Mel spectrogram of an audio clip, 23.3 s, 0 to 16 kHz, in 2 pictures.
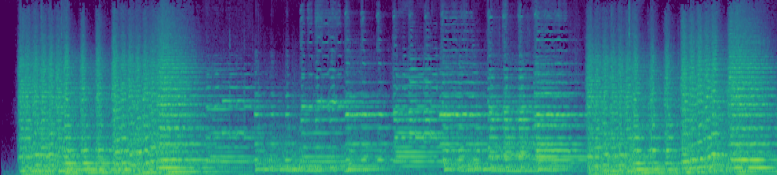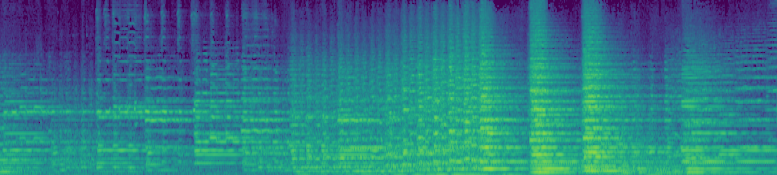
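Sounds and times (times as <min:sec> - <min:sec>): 
philharmonic orchestra playing allegro: 0:00.3 - 0:23.3.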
